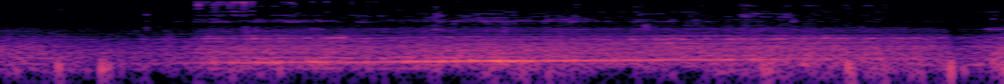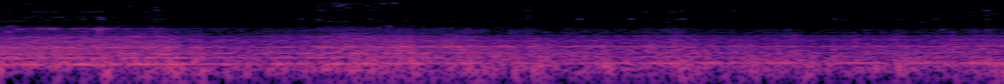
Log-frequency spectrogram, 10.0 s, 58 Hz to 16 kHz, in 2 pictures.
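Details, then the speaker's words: Nakto F6 e-bike riding in highest gear, pedalling fast: faint steady hum with low rhythmic pulsing rising and falling with wheel speed; unidentified noise from the front end, front brakes look fine, rear wheel wobbly. "I'm trying to figure out that noise we're getting from the front."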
